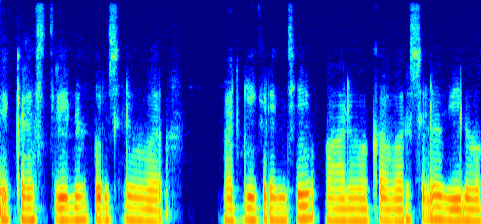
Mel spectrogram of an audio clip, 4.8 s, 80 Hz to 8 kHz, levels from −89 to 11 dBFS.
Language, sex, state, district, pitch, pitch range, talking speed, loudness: Telugu, male, Andhra Pradesh, Srikakulam, 115 Hz, 110-115 Hz, 100 wpm, -17 LUFS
